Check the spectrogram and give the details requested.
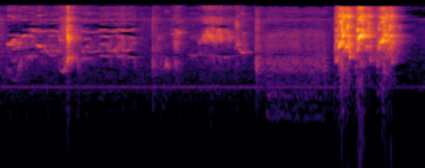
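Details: Pet common starling under a year old, indoors, talking and whistling, imitating camera beeps, lovebirds and cockatiels: thin whistles and chatter, then a loud harsh burst of rasping notes near the end.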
